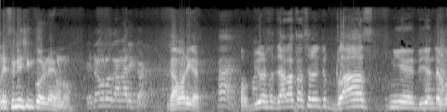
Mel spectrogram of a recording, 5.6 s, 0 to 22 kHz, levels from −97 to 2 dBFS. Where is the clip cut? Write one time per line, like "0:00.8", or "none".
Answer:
0:03.1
